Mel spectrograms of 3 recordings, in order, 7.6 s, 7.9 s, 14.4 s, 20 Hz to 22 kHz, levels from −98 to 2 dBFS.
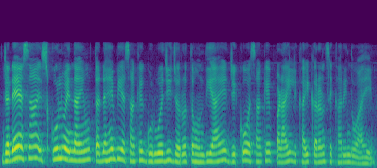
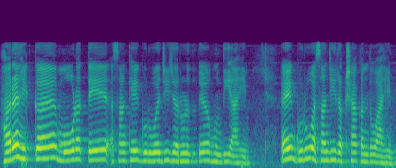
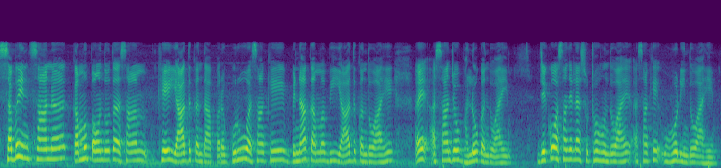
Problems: none marked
